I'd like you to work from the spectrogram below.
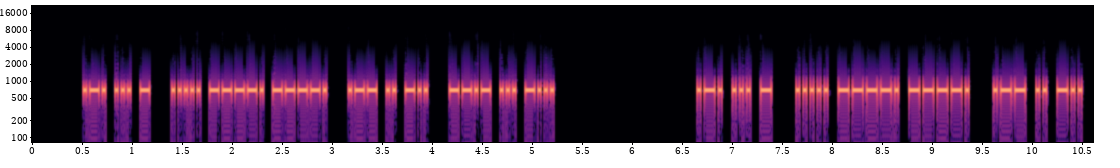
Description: Morse code, heard as a keyed tone, about 32 wpm, 700 Hz. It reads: RST 599 WID QSB RST 599 WID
